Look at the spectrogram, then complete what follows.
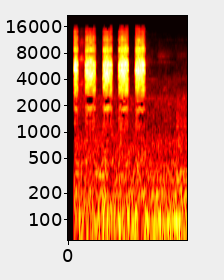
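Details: Budgerigar nesting on eggs with one hatched chick; five quick, raspy, hissing chirps in a steady, rapid series.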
